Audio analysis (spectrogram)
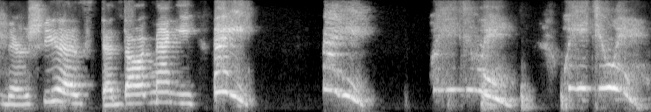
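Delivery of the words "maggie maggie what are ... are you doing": very high doggy-talk voice; calling the dog. Real, not acted. Calling her dog over.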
